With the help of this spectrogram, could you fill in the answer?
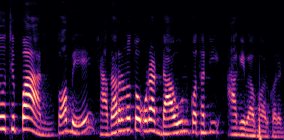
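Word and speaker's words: daun: পান তবে সাধারণত ওরা ডাউন কথাটি আগে ব্যবহার করে ডাউন ইংলিশের ডাউন না ভাই মালয়েশিয়ান ভাষায় down down D এ ইউ N down down মানে মূলত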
